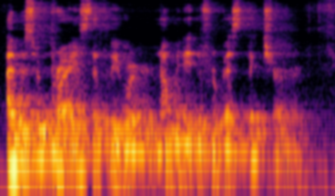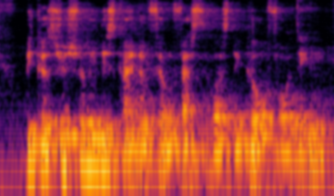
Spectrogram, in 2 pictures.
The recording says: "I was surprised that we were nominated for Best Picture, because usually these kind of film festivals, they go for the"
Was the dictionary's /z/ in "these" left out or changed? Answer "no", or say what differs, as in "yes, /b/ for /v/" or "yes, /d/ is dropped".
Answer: yes, /s/ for /z/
